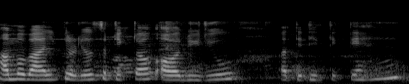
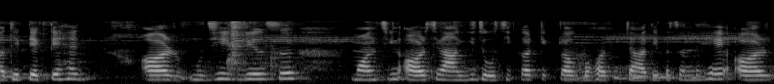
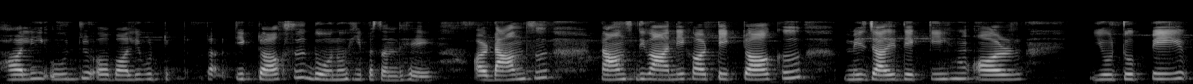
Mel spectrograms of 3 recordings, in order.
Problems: constant background noise, background conversations at intervals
